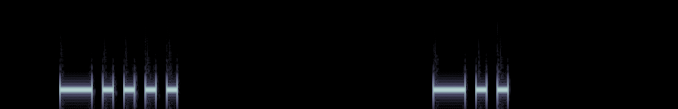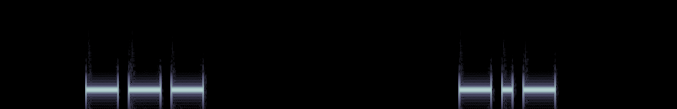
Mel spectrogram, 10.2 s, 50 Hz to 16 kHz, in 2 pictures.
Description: Morse code, heard as a keyed tone, about 15 wpm, spaced as for 4 wpm, 700 Hz. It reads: 6DOK
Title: USA Call Signs - 6 Characters - 8x Character Spacing - 15wpm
